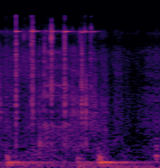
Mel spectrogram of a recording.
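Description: Faint Cash App sound: a run of quick, light clicks like coins.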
